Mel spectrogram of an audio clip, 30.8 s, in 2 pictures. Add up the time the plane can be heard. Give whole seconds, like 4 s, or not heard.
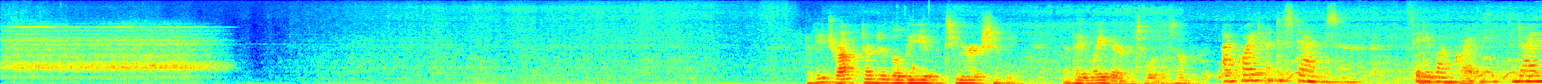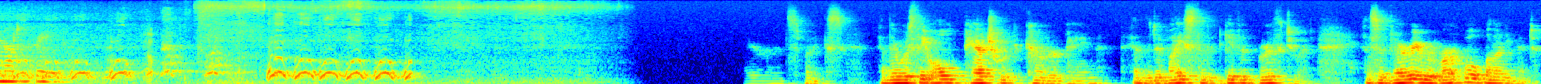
2 s.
